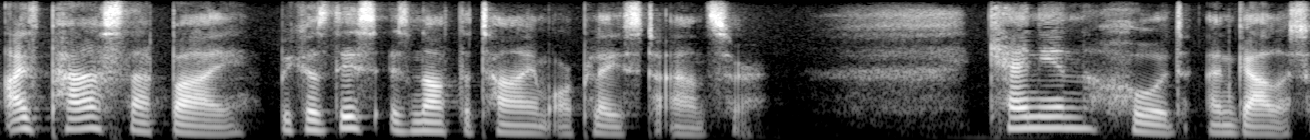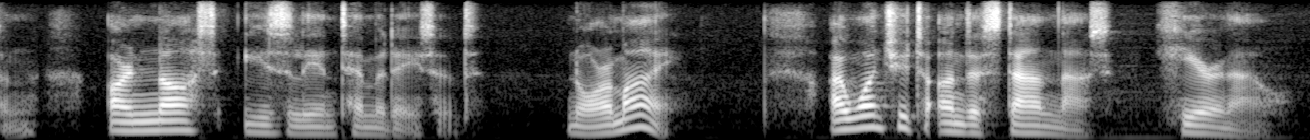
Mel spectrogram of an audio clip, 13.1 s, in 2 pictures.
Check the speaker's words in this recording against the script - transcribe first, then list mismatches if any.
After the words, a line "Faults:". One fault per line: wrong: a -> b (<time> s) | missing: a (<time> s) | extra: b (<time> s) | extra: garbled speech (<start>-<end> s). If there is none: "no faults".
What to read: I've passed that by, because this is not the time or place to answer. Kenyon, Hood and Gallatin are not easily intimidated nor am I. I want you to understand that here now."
I've passed that by, because this is not the time or place to answer. Kenyon, Hood and Gallatin are not easily intimidated nor am I. I want you to understand that here now."
Faults:
no faults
